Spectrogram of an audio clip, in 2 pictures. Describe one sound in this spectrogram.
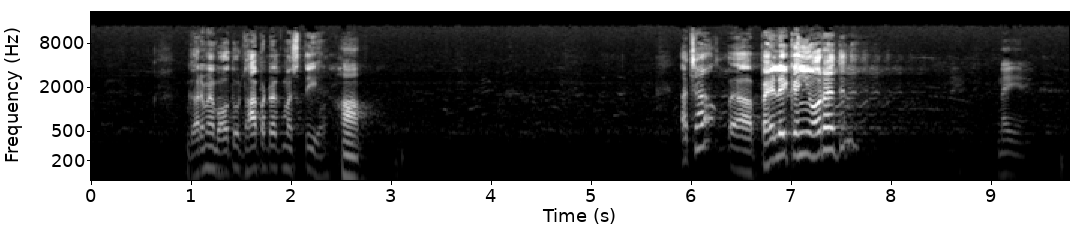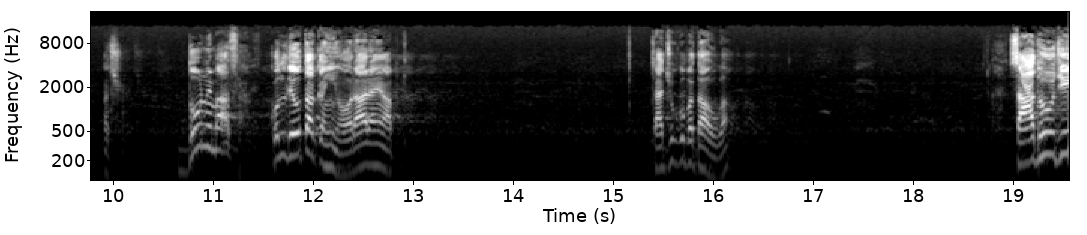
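A man speaks into a microphone in short phrases with pauses between them.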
